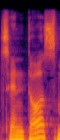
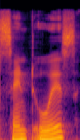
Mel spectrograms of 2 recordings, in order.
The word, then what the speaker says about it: CentOS: would be sent os some people call it centos but it is not pronounced like that it is called sent os os stands for operating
